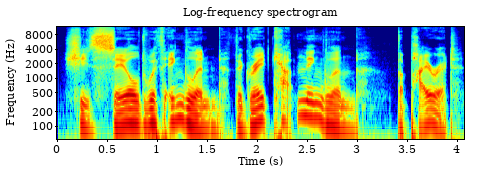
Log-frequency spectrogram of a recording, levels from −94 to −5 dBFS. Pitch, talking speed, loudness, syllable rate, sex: 105 Hz, 145 wpm, -17 LUFS, 4.3 syllables/s, male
